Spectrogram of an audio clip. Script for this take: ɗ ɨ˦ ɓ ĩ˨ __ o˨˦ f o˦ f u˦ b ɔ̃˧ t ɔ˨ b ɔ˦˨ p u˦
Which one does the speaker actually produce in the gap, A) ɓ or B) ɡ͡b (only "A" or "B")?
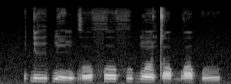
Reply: B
